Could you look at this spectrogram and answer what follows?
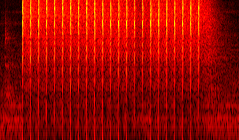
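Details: Rapid, evenly spaced sharp snapping clicks, about ten per second for two seconds, from a Quanta Q-Plus C Q-switched tattoo-removal laser firing pulses to demonstrate its pulse speed.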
